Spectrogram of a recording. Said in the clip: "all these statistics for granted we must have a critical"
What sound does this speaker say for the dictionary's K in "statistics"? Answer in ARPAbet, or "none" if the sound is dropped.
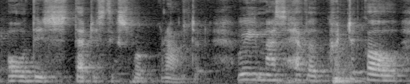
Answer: K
